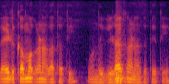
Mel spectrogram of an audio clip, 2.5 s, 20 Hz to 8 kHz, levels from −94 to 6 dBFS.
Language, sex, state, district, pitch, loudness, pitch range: Kannada, male, Karnataka, Belgaum, 105 Hz, -20 LUFS, 95-115 Hz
